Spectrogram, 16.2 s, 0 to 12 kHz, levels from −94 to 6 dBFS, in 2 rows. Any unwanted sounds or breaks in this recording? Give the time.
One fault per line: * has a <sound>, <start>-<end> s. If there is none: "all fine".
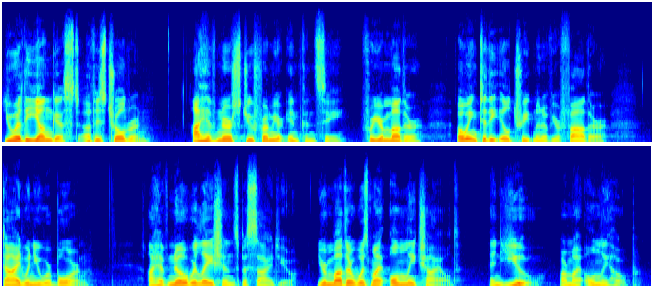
all fine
